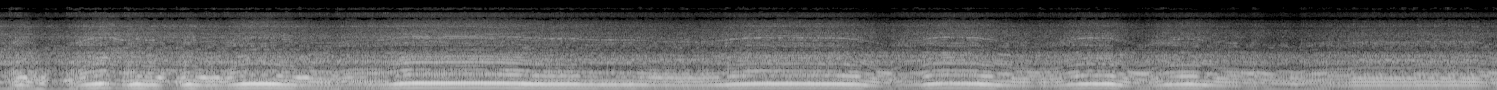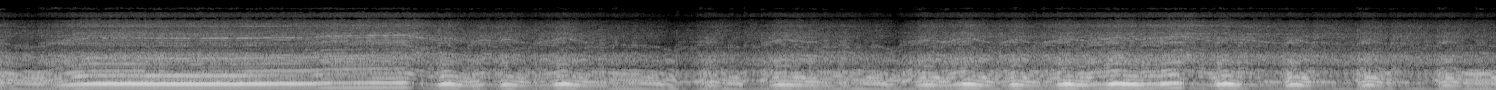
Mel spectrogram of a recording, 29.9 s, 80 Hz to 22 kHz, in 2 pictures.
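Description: Husqvarna 455 Rancher two-stroke chainsaw with a freshly fitted primer bulb running and being revved up and down repeatedly. Twice it is held at high revs for a few seconds, and it ends with quick throttle blips.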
